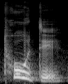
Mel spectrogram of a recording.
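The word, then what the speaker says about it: toad: 토드 여기 D발음이니까 OA가 좀 길게 얘기하면 되거든.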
